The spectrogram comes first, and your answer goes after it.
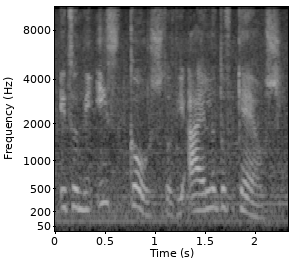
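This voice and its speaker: An actress playing a sly, flippant pirate schemer in a video game, with a teasing, casual way of talking. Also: female voice, fairly high pitch, expressive, moderate pace, over music, close to an everyday voice, rough recording. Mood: eager, scheming. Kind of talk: video game cutscene dialogue acting. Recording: clear background ambience noise.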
